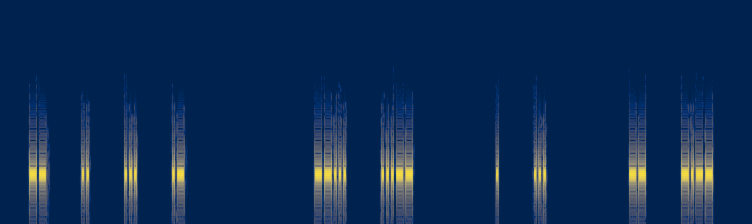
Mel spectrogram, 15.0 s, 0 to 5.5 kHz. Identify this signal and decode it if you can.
Morse code, heard as a keyed tone, about 25 wpm, spaced as for 10 wpm, 590 Hz. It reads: MISA 73 ES MY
